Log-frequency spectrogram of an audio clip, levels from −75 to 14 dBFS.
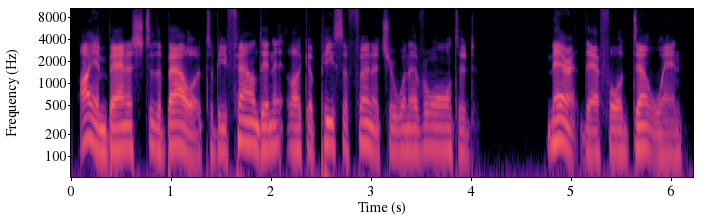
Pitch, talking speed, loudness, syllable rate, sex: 125 Hz, 210 wpm, -20 LUFS, 6.8 syllables/s, male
